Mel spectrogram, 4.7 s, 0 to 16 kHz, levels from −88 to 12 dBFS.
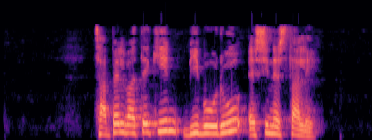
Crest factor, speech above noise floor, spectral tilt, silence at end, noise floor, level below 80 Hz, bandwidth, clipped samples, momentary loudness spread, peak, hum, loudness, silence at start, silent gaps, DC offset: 12 dB; 62 dB; -4.5 dB/octave; 0.75 s; -72 dBFS; -56 dBFS; 8 kHz; under 0.1%; 8 LU; 0 dBFS; none; -11 LUFS; 1.2 s; none; under 0.1%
